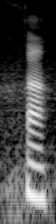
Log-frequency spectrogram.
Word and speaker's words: Pavlyuchenko: It's Pavlyuchenko.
